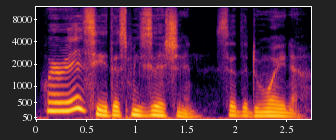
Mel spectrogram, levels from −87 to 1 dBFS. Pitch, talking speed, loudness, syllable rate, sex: 145 Hz, 175 wpm, -14 LUFS, 4.9 syllables/s, male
